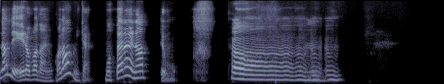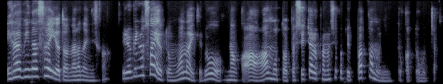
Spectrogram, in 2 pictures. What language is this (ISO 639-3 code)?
jpn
